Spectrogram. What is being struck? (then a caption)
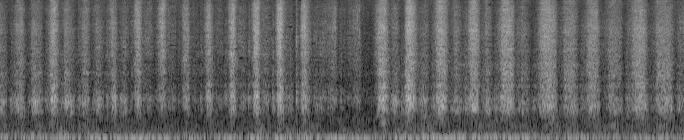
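Flat paint brush on oil-painted stretched canvas. A flat paint brush rubs wet oil paint along the edge between the red and black areas of a long rectangular stretched canvas lying on a table, in rapid, repeated back-and-forth strokes. Each stroke makes a soft, bright, scratchy swish, forming a steady rhythmic brushing over a faint low background rumble.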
